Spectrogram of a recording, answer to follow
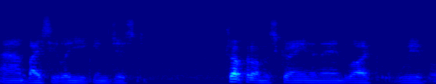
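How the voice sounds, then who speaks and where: Very deep and low in pitch, a man speaks at a moderate pace with an Australian accent. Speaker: YouTube tutorial creator, photographer. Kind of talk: tutorial. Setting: screen recording at laptop. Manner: casual, informal.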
